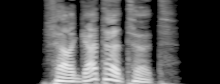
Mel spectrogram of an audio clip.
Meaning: inflection of vergattern: 1. second-person plural preterite 2. second-person plural subjunctive II
- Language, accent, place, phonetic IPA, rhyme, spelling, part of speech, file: German, Germany, Berlin, [fɛɐ̯ˈɡatɐtət], -atɐtət, vergattertet, verb, De-vergattertet.ogg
